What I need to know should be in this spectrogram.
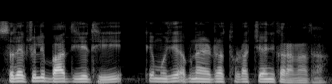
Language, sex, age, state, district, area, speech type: Urdu, male, 30-45, Uttar Pradesh, Saharanpur, urban, spontaneous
